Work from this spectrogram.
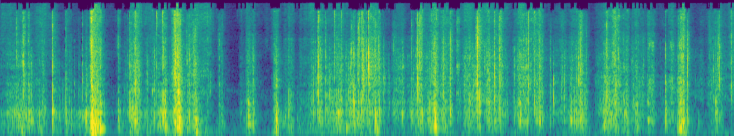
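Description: A sealed POP MART Skullpanda The Sound cardboard blind box holding a vinyl figure is shaken, producing a series of quick, dry rattling and crinkling bursts with brief pauses. When opened, the box is confirmed to contain The Vigilance figure.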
